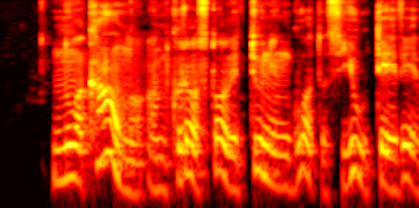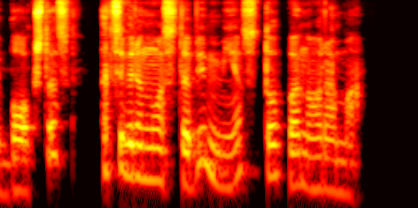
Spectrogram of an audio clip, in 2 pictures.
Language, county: Lithuanian, Kaunas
